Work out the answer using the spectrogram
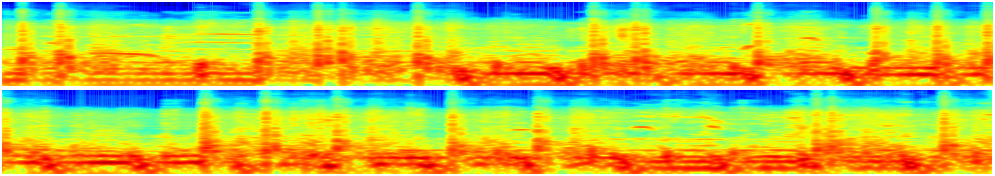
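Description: Fireworks display: a dense run of sharp bangs and crackles from aerial shells bursting, several a second, over music with steady low bass notes.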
